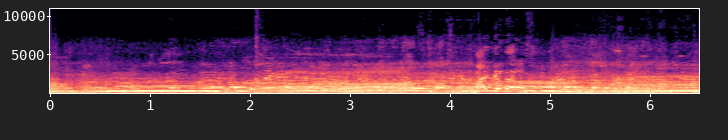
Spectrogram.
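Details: Sahiwal bull at a cattle market on 9 May 2024, bought by a farmer from Mymensingh, Bangladesh: a low, steady moo held for over a second near the start, with busy crowd chatter and men bargaining in Bengali throughout.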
